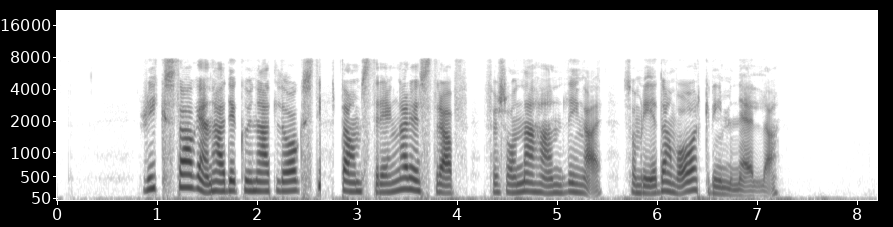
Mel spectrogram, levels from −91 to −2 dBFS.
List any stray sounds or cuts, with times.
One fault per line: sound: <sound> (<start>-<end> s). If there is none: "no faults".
sound: dropout (2.6-2.8 s)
